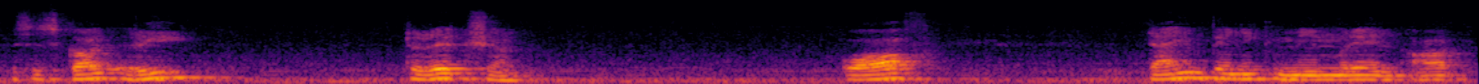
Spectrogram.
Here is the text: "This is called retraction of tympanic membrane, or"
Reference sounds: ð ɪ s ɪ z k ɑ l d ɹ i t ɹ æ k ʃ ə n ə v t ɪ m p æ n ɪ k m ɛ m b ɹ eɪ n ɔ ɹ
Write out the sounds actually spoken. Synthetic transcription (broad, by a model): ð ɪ s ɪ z k ɑ l d ɹ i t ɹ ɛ k ʃ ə n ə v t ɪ m p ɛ n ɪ k m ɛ m ɹ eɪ n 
